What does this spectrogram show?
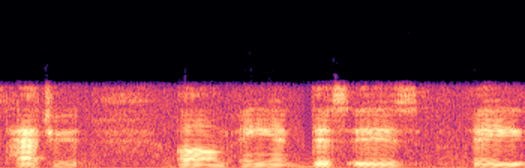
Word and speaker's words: Hachette: france that is called i guess in english it's pronounced hatchet um and this is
